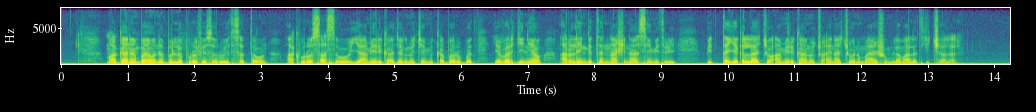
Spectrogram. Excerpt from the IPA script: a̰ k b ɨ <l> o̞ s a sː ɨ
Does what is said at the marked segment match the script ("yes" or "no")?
no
